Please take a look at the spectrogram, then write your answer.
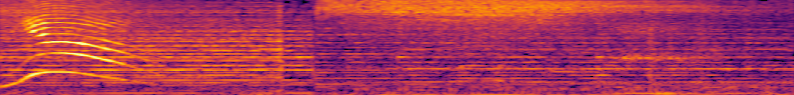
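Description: A cat gives one close, clear meow that rises and falls in pitch, followed by a steady low hum of background noise.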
